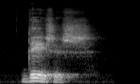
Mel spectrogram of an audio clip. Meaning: genitive singular masculine/neuter of deze; of this
- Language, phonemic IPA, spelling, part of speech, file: Dutch, /dezəs/, dezes, pronoun, Nl-dezes.ogg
